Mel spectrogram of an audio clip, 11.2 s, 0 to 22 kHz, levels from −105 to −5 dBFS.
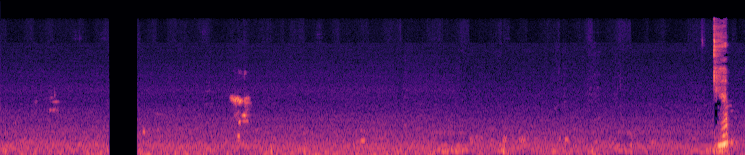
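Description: At 1.63 s the player exhausted its downloaded audio and had to halt until more data arrived, a rebuffering stall. The speech drops abruptly into silence and stays there until 2.05 s, when it picks up at exactly the point where it broke off. No speech is skipped or repeated. Instead the gap inserts roughly 0.42 s of dead air, stretching the overall timing and leaving an unnatural pause mid-flow.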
